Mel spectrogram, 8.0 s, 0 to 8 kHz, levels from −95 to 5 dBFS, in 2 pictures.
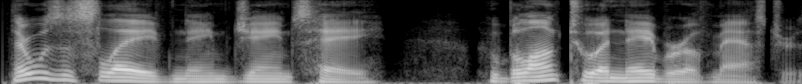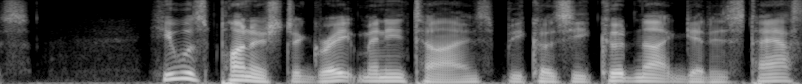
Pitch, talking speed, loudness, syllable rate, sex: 110 Hz, 215 wpm, -20 LUFS, 6.2 syllables/s, male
